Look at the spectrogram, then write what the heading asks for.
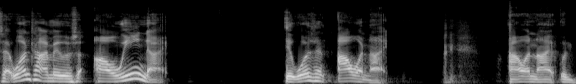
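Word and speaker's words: haüyne: I believe his pronunciation, H-A-U-Y. Now it's with one of those little umlaut things or whatever they call them. Not my alphabet, but I hear and understand his pronunciation is to be alwine.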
